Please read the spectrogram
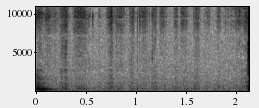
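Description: Very faint scratching of a pen writing a word on lined notebook paper; otherwise near silence.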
